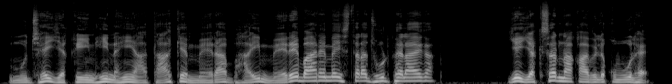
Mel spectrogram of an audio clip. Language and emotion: Urdu, disgusted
